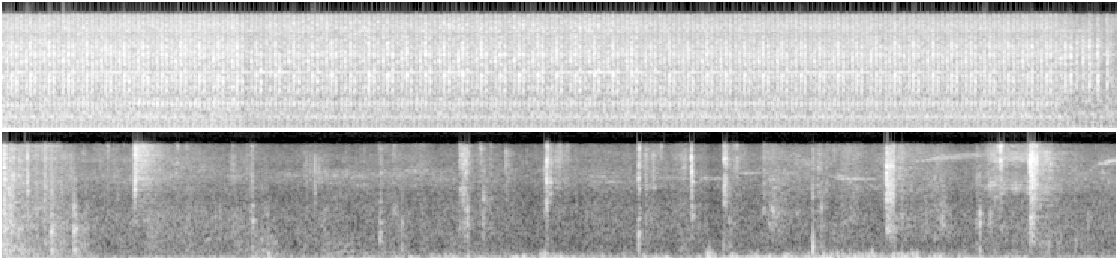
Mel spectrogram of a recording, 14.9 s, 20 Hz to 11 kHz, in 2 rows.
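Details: Ford Mondeo MK3 after replacing a burned fuse that caused a no-start, no-crank fault: steady, even idle with a regular beat for about seven seconds, then the engine cuts off; runs normally.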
